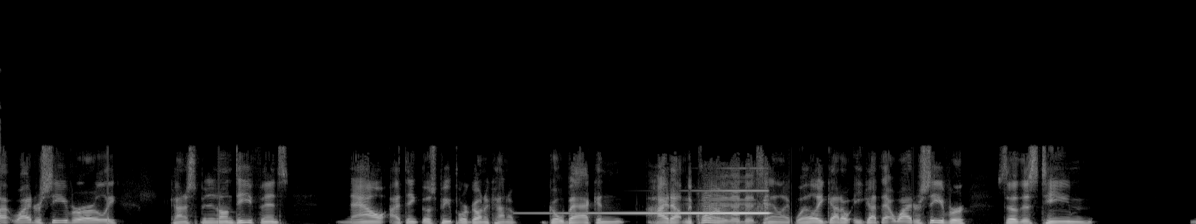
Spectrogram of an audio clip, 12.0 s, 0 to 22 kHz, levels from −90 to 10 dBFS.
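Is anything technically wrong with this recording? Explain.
Yes. Unconcealed Bluetooth headset packet loss punches abrupt gaps into the speech at 1.07, 2.18, 7.89 to 7.91 and 9.12 s. The gaps last about 7.5, 7.5, 22.5 and 15 ms, which fits one, one, three and two lost headset frames. Unlike a codec's smearing, each hole is a dropout with hard edges.

From 5.12 to 7.75 s, a loudspeaker feedback squeal appears. A single 1.1 kHz tone swells over roughly two seconds to about 10 dB above the speech as the microphone-loudspeaker loop exceeds unity gain. Its steady pitch and self-sustaining growth set it apart from background noise. The mSBC link's light graininess stays in the background.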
